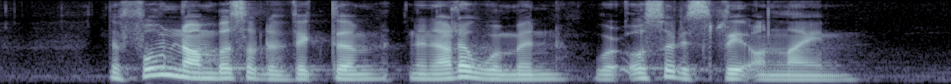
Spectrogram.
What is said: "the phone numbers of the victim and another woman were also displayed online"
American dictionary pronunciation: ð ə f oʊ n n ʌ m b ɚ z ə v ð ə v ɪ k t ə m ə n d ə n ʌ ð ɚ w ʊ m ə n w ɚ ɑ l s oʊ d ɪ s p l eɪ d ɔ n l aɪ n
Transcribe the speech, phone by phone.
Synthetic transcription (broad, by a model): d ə f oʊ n n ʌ m b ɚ s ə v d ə v ɪ k t ə m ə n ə n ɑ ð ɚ w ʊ m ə n w ɚ ɑ l s oʊ d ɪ s p l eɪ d ɔ n l aɪ n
